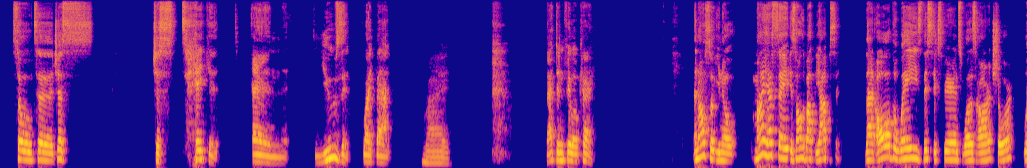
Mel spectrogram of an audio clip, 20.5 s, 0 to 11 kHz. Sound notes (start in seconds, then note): 9.8 sighs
